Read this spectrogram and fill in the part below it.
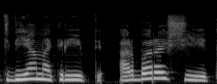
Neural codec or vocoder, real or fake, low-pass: none; real; 10.8 kHz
